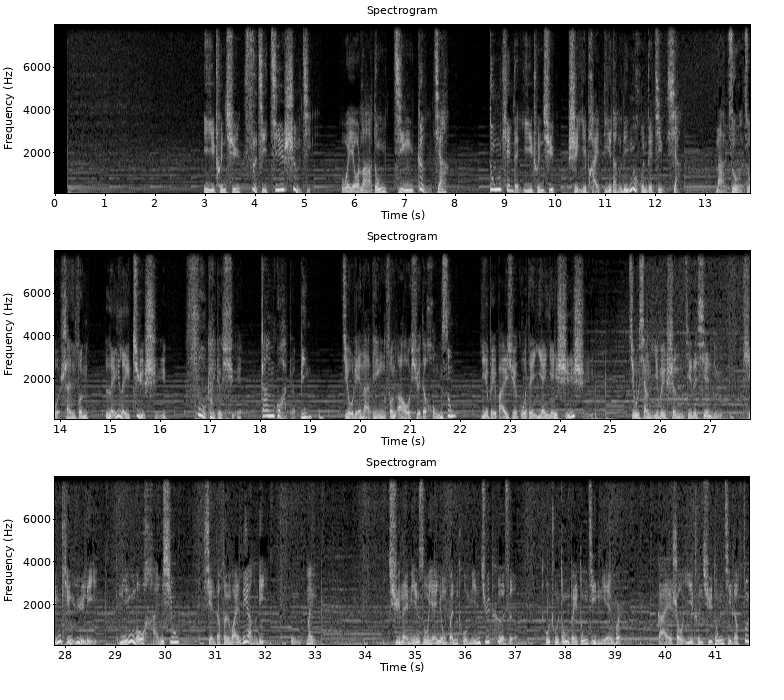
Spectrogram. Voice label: 男国 宣传片 旅游 解说 浑厚; 伊春区旅游解说

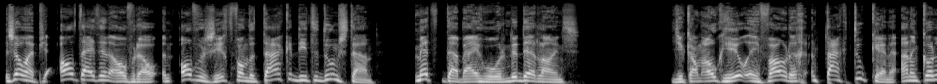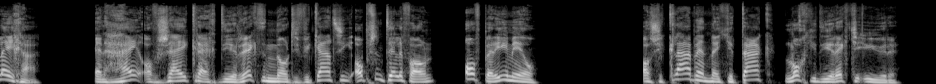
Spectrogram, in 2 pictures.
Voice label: 荷兰语男 外语 小语种

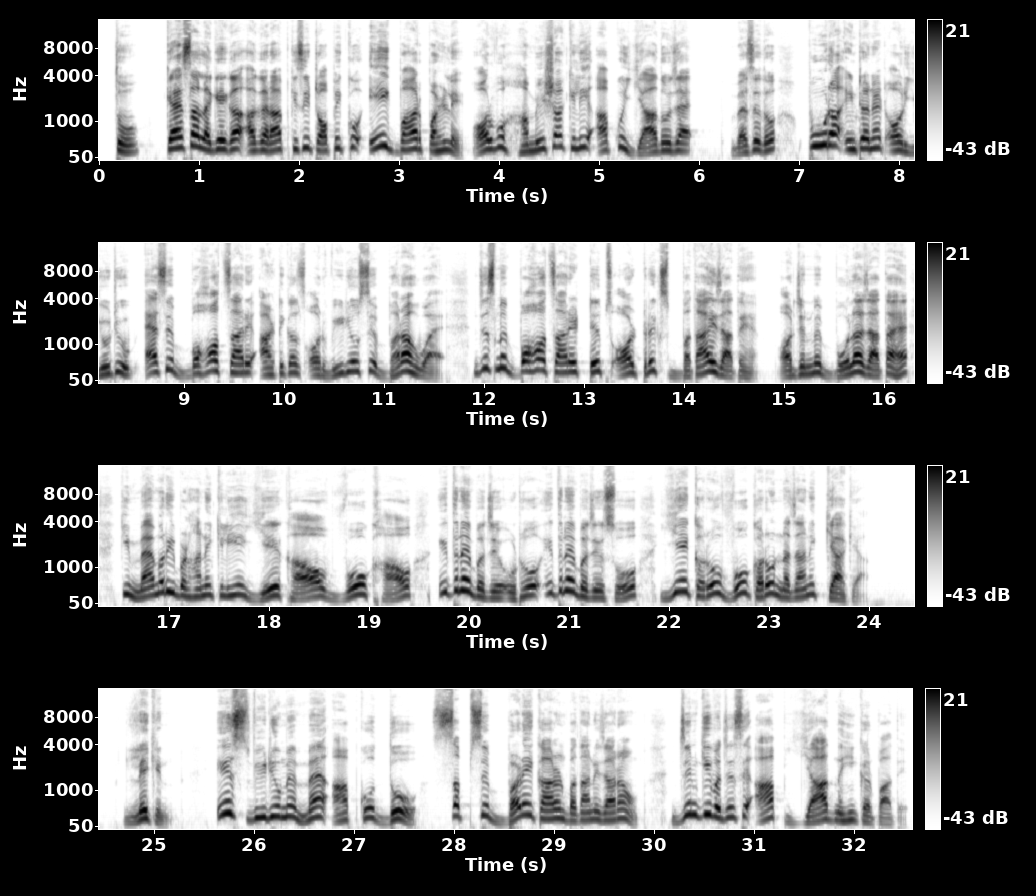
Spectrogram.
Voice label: 印地语男 外语 小语种 样音

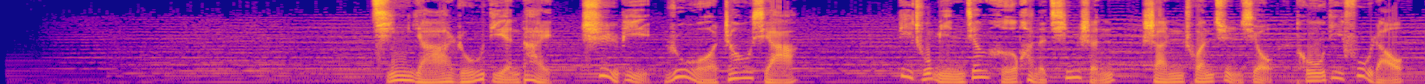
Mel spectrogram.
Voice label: 专题 政府 供电人 大气, 男

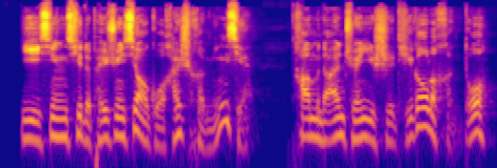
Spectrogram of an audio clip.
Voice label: 动画 角色 培训师角色, 男

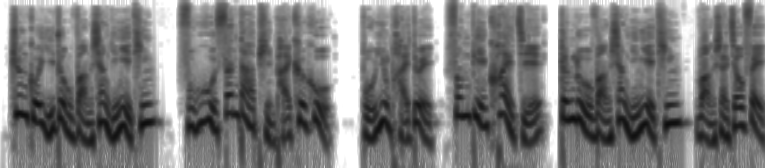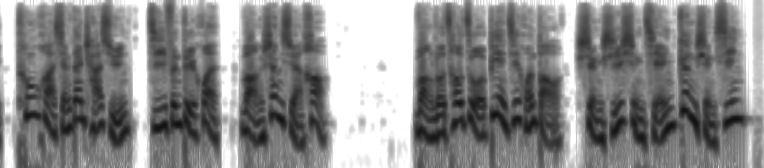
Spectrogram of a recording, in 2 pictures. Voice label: 广告 亲切; 品牌形象; 中国移动通信网上营业厅

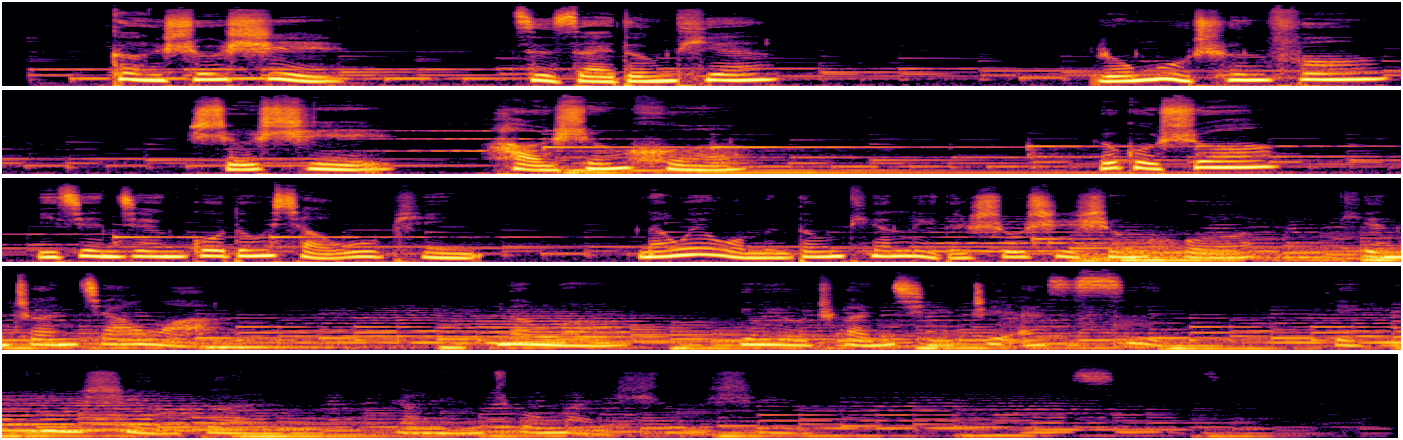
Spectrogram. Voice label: 女 广告 汽车 知性; 广汽

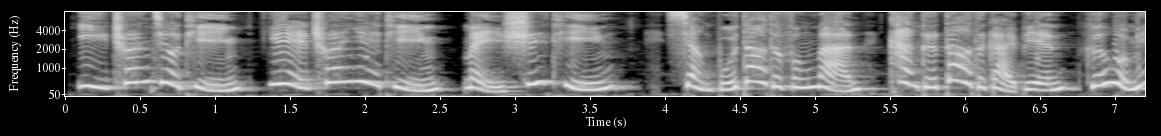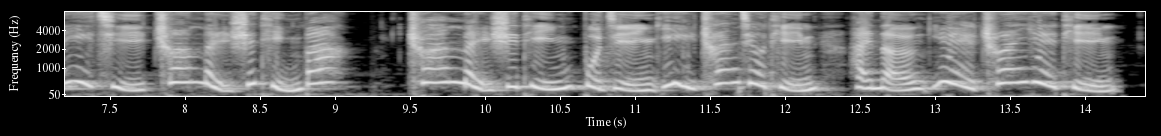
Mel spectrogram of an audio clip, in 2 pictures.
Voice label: 广告 电购 丰胸产品

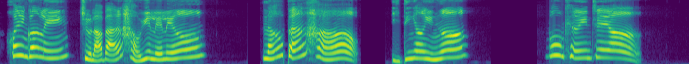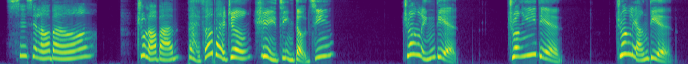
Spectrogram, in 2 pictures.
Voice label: 动画 游戏, 女; 游戏斗地主

